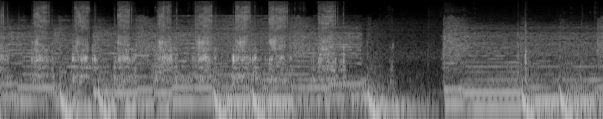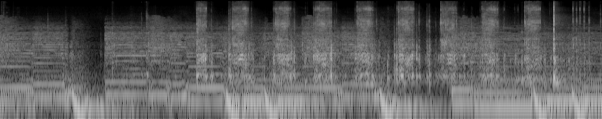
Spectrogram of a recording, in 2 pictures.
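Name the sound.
ratchet tightening Harley-Davidson sissy bar docking post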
